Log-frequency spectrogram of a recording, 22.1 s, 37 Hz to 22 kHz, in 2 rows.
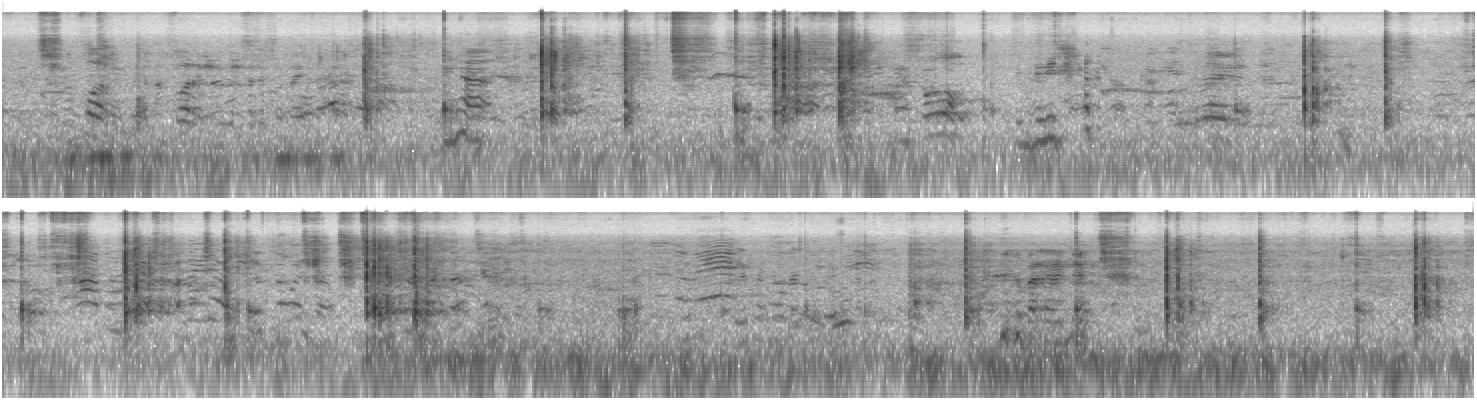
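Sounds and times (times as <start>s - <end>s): ball hitting concrete wall: 2.6s - 6.7s, 9.2s - 13.0s, 13.6s - 14.5s, 17.8s - 22.0s
paddles striking ball: 2.7s - 4.9s, 5.5s - 6.6s, 9.2s - 13.0s, 13.6s - 14.4s, 17.8s - 22.0s.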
